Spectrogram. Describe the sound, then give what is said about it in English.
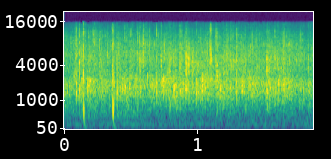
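A crowd claps steadily, a dense wash of many hands applauding, with a couple of sharper individual claps standing out near the start. “We can applaud that.”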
